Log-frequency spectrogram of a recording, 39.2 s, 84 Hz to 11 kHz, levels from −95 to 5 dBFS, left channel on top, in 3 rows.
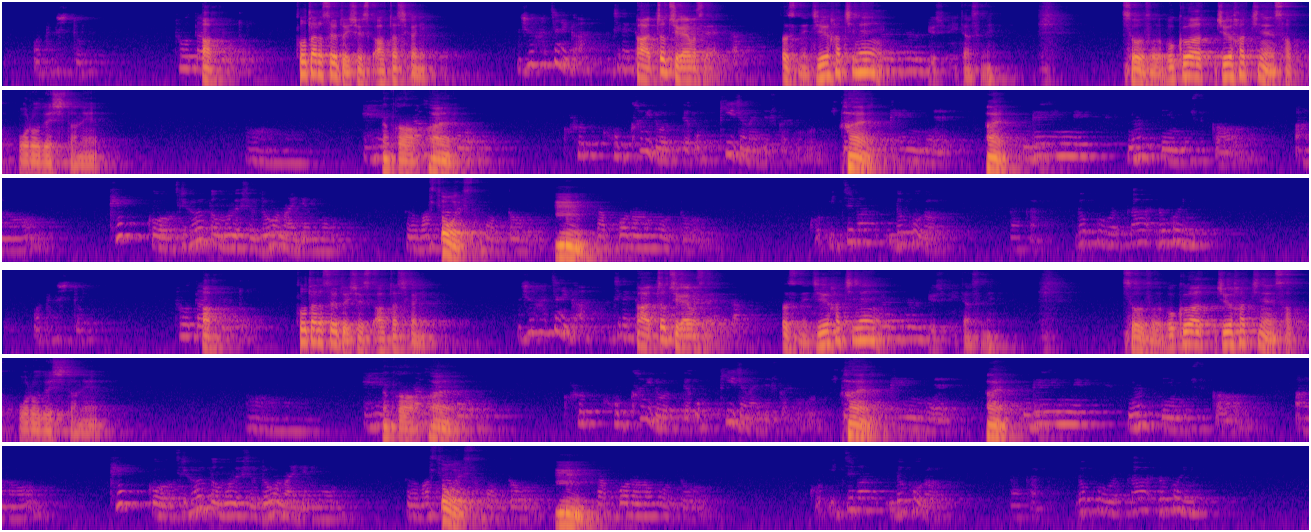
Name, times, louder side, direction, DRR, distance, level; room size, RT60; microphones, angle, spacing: voice 1, 0.3-0.9 1.7-2.5 5.1-7.4 8.5-9.3 11.5-12.1 15.5-16.2 16.7-17.8 18.7-21.2 21.5-22.5 23.3-23.9 24.3-25.5 26.0-26.5 27.2-29.5 30.2-31.5 32.1-33.2 34.3-35.6 36.2-36.5 36.9-38.1, equal, 65° left, 0 dB, 3.7 m, -48 dB
voice 2, 2.9-4.3 6.3-7.1 7.8-8.8 9.6-9.9 10.4-10.5 11.2-12.9 13.2-14.0 16.9-17.6 21.5-21.8 22.9-23.1 30.5-30.7 31.7-32.0, left 3 dB, 35° left, 9 dB, 0.5 m, -30 dB
14.0 x 13.5 x 6.4 m, 1.0 s
head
